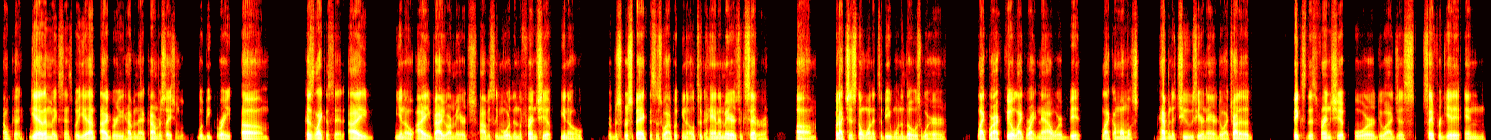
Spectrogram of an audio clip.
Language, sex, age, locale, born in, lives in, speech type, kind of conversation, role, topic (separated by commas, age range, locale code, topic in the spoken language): English, male, 30-34, en-US, United States, United States, conversation, advice, user, How do I handle a friendship after a betrayal?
